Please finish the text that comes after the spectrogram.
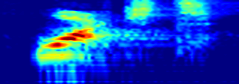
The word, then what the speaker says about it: watched: So I see a lot of people mispronouncing it like that, overpronouncing, saying, for example, work it, help it, punish it, when in fact the e is not mentioned.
